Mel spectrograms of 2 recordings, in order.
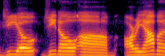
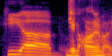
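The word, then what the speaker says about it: Geno Auriemma: Gino Ariyama, is that how you say it? Gino Ariyama, yeah.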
